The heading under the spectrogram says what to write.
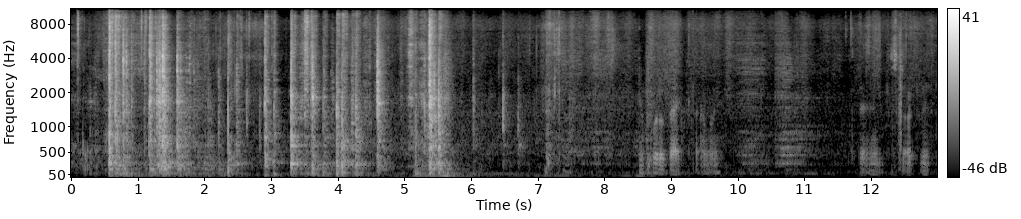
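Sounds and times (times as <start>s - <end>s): washer parts knocking and clattering: 0.4s - 6.8s.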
